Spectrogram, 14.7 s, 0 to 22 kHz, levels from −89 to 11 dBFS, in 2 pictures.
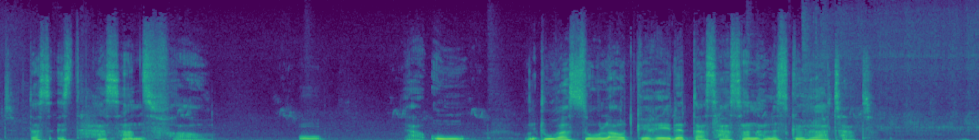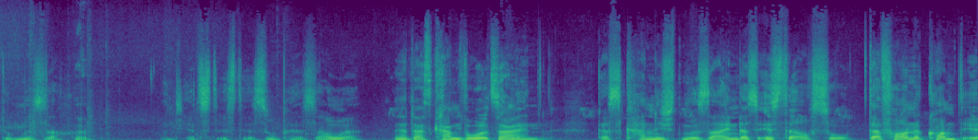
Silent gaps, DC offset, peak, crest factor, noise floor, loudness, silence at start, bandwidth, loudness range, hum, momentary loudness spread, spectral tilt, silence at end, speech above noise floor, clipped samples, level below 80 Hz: none; under 0.1%; -2 dBFS; 18 dB; -52 dBFS; -19 LUFS; 0.05 s; over 20 kHz; 8 LU; none; 15 LU; -4.5 dB/octave; 0 s; 33 dB; under 0.1%; -40 dBFS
